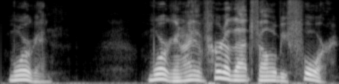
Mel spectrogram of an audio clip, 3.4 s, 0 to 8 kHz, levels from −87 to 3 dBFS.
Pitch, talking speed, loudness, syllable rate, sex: 145 Hz, 140 wpm, -15 LUFS, 6.1 syllables/s, male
